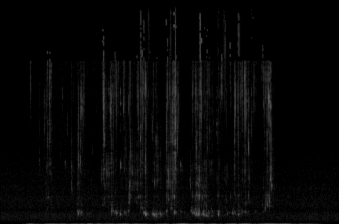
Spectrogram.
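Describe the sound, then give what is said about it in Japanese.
Tea pours into a teacup as a soft liquid trickle broken by several splashy drips, starting after a brief silence, running for several seconds, then fading out. “うわあ、すごい勢いでティーカップを突き出したの。おかわりか。よいよい、慌てるでない、いっぱいあるからの。ほれ、また注ぐぞ。”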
